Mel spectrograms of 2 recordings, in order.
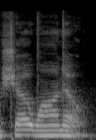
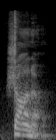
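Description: First: "Shawano" as sho-WAH-no; three syllables. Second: "Shawano" as SHAW-no; two syllables. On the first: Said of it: "How many syllables is Shawano?". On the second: Showing how brains simplify things, "Shawano" shortened to SHAW-no. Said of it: "Two syllables". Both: Shown as a demonstration.

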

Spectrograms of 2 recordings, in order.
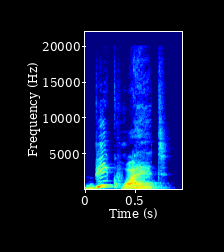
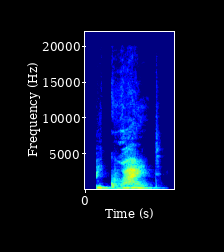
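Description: First: Very loud, high, furious shout; screamed command. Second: Firm, raised-pitch command, short of screaming; urgent hushing. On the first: Bellatrix silences her protesting sister, screamed command. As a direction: scream it to cut someone off. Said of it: "but Bellatrix screamed". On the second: Harry hushes his yelling friend, urgent firm command. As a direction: cut in urgently to silence a friend. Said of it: "Harry said". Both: A narrator's reading.

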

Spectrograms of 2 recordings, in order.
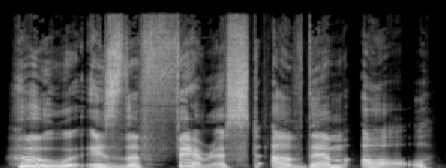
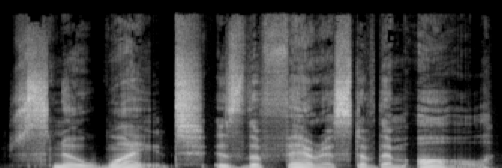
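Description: First: Haughty, commanding high queen voice; demanding queen. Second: Low, slow otherworldly mirror voice; magic mirror voice. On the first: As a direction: demand an answer like a vain queen. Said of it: "she demanded". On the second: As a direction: intone it like an ancient spirit. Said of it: "said the magic mirror". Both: Acted.

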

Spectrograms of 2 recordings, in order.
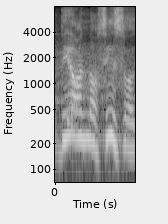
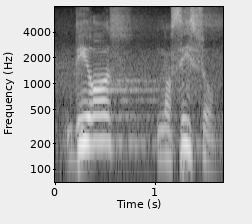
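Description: First: Said in the usual way. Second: "Dios nos hizo" drawn out slowly, "Dios" weighted; slow emphasis. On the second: Shown as a demonstration. Preacher stressing creation to listeners: slow, weighted words. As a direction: drag each word out for weight.

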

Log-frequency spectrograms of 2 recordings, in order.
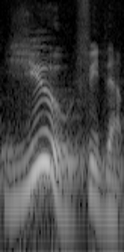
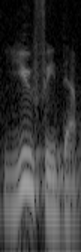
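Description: First: You drawn long and punched loud; slow, with a big swooping emphasis on You; stress on You. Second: Low, soft instruction; quiet, lowered command; matter-of-fact command. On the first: Shown as a demonstration. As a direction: lean hard on You, stretching it out. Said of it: "the emphasis is on you". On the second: Retold or imitated. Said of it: "makes a rather ridiculous request".

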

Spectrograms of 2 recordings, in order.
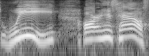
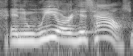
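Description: First: We are his house said slowly, We leaned on; stress on We. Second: Said in the usual way. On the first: Shown as a demonstration. Preacher to church men, slow with weight on We. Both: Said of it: "There's the emphasis".

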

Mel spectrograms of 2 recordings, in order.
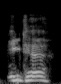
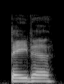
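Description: First: "beta" as BEE-tuh; long-e pronunciation. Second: "beta" as BAY-tuh; long-a pronunciation. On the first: Host comparing the two versions, "beta" as BEE-tuh. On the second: Host comparing the two versions, "beta" as BAY-tuh. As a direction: say "beta" with an ay vowel. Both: Shown as a demonstration. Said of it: "So it's".

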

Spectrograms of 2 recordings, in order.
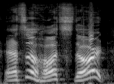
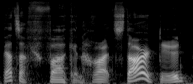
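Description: First: Loud, slow, hammed-up Canadian accent; exaggerated Canadian accent. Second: Put-on accidental Canadian accent. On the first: Shown as a demonstration. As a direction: play up the Canadian accent, drawn out. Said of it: "don't know why I went Canadian there". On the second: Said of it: "I just sounded like Canadian there".

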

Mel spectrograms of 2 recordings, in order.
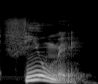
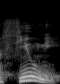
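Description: First: "Filme" ending in a drawn-out "meh"; spelled-out pronunciation. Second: "filme" ending in "mee", "FEW-mee"; everyday pronunciation. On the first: Teacher reading the written form, "Filme" ending in "meh". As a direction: say "Filme" slowly with final "eh". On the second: Teacher giving the spoken form, "filme" ending in "mi". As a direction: close the last E of "filme" to "ee". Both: Shown as a demonstration. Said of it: "seria filme".

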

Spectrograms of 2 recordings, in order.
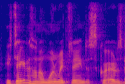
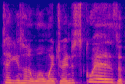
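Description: First: Said in the usual way. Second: Beatnik dad voice. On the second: Retold or imitated. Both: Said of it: "what does he say?".

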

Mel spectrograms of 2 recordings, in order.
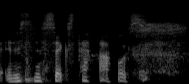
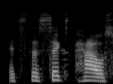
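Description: First: "It is the sixth house" slow and hushed, every word weighted; emphatic restatement. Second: Said in the usual way. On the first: Real, not acted. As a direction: lean on "is" and slow right down. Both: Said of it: "repeats for emphasis".

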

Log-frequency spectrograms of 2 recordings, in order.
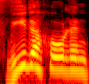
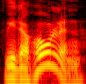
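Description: First: "wiederholen" with WIE high and stressed; stress on the prefix. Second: "wiederholen" with light WIEDER and stress on HO; stress on the stem. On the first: Teacher contrasting two German words, this one stressed on WIEDER. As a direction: hit "wieder" high, fall on "holen". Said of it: "not wiederholen, but wiederholen". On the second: Teacher contrasting two German words, this one stressed on HOLEN. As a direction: skim "wieder" and swell on "holen". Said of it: "but wiederholen". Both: Shown as a demonstration.

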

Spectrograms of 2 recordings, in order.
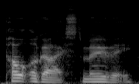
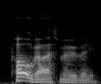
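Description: First: Slow, spelled-out command to the phone; retry, slower, for voice search; slow repeat for the phone. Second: Loud voice command into a phone; voice search command. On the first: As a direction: say it slowly so the phone gets it. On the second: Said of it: "Just search movie". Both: Real, not acted.

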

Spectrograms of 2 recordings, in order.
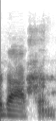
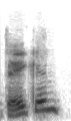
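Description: First: "Daken" said DOCK-en; first vowel of "Daken" open, as in "dock"; Daken as DAH-ken. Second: "Daken" said DAY-ken; first vowel of "Daken" as in "day"; Daken with long A. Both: Shown as a demonstration. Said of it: "I think it's said both ways".

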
